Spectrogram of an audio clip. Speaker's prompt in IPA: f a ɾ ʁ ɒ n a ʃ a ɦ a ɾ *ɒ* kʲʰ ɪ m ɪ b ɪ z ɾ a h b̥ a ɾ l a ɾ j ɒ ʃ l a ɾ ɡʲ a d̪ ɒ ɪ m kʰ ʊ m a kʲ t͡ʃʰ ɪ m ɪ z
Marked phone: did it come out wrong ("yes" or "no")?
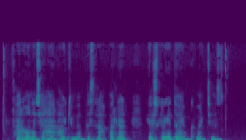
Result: no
